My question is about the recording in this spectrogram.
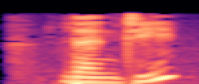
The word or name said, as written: lundi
